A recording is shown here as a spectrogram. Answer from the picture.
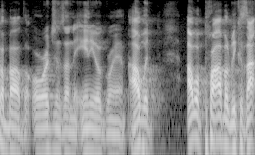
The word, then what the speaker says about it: Enneagram: Yeah, I think for me, so I'm studying this right now, particularly the Enneagram, if that's how you say it. – Enneagram. – Enneagram, okay.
